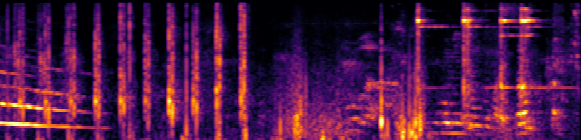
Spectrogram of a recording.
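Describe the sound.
Quick bursts of hand clapping, about a dozen sharp claps in an irregular rhythm, fading into background chatter and voices as the clapping stops.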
